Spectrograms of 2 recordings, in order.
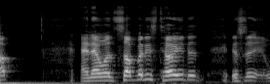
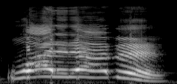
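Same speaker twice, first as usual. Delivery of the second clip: slow, louder fake sob through the words; mock crying; 6 semitones higher, 7 dB louder, slower than usual. Mocking disappointed fans, hammed-up fake crying. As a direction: ham up a tearful fan.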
